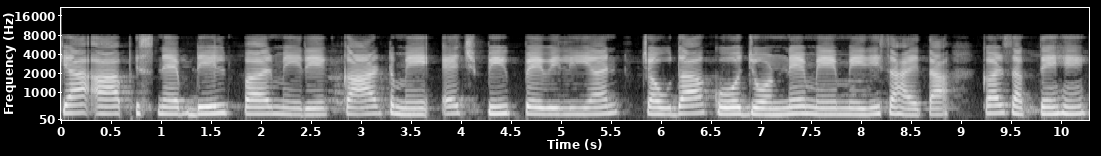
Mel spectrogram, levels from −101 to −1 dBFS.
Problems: none marked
